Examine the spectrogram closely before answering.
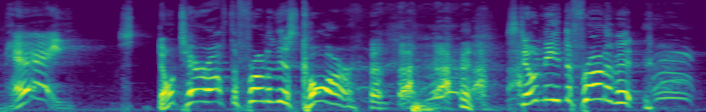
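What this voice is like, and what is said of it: Imitates another person's voice. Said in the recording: “Chris going... that was actually a pretty good impression right there. I felt good about that one.”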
